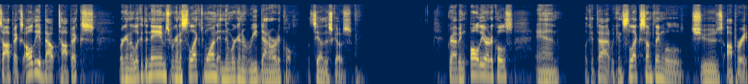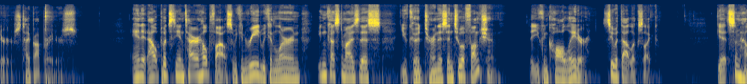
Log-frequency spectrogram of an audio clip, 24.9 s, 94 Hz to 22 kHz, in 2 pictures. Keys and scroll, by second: 13.3 Return, 23.6-24.9 typing.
